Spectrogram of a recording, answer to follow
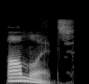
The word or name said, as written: omelets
